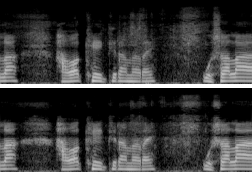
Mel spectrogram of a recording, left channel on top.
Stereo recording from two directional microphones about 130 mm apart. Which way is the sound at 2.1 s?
35° left (ahead or behind).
